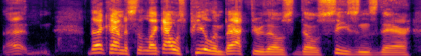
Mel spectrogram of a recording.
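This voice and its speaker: A male podcast host talks sports in a loose, chatty way, now and then dropping a mild curse. His voice sits a little high, and it comes across dry and close with no room sound. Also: animated, normal speed, a bit bright, no echo. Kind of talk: casual sports interview chat.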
